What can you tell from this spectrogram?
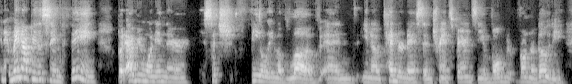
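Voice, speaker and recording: An energetic, somewhat breathy woman's voice at a medium pitch, fairly quick, with very wide pitch swings. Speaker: public speaking coach. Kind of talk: interview conversation.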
